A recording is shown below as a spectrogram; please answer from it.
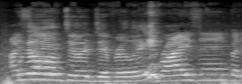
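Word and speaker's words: Rhysand: Ryzen, but it's So- pronounced reason.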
